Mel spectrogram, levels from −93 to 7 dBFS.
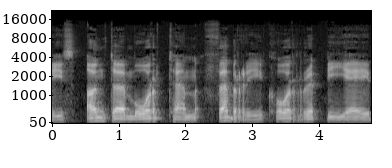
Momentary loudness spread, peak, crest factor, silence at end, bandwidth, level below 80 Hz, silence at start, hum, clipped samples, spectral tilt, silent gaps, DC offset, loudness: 10 LU; -2 dBFS; 18 dB; 0 s; 14.5 kHz; -56 dBFS; 0 s; none; under 0.1%; -5 dB/octave; none; under 0.1%; -21 LUFS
